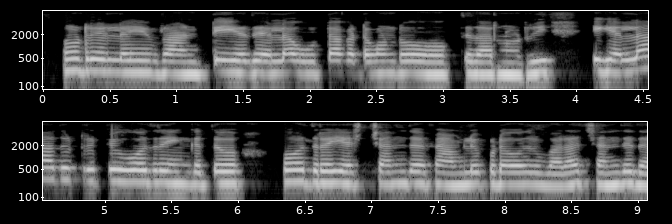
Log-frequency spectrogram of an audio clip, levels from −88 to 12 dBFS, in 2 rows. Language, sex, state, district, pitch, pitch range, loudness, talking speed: Kannada, female, Karnataka, Dharwad, 220 Hz, 210-230 Hz, -14 LUFS, 160 wpm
